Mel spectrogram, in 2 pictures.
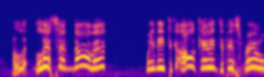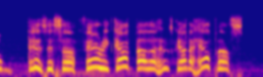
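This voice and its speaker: The put-on character voice is squeaky. Faint music plays in the background. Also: moderate pace. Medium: actual play. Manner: hushed.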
